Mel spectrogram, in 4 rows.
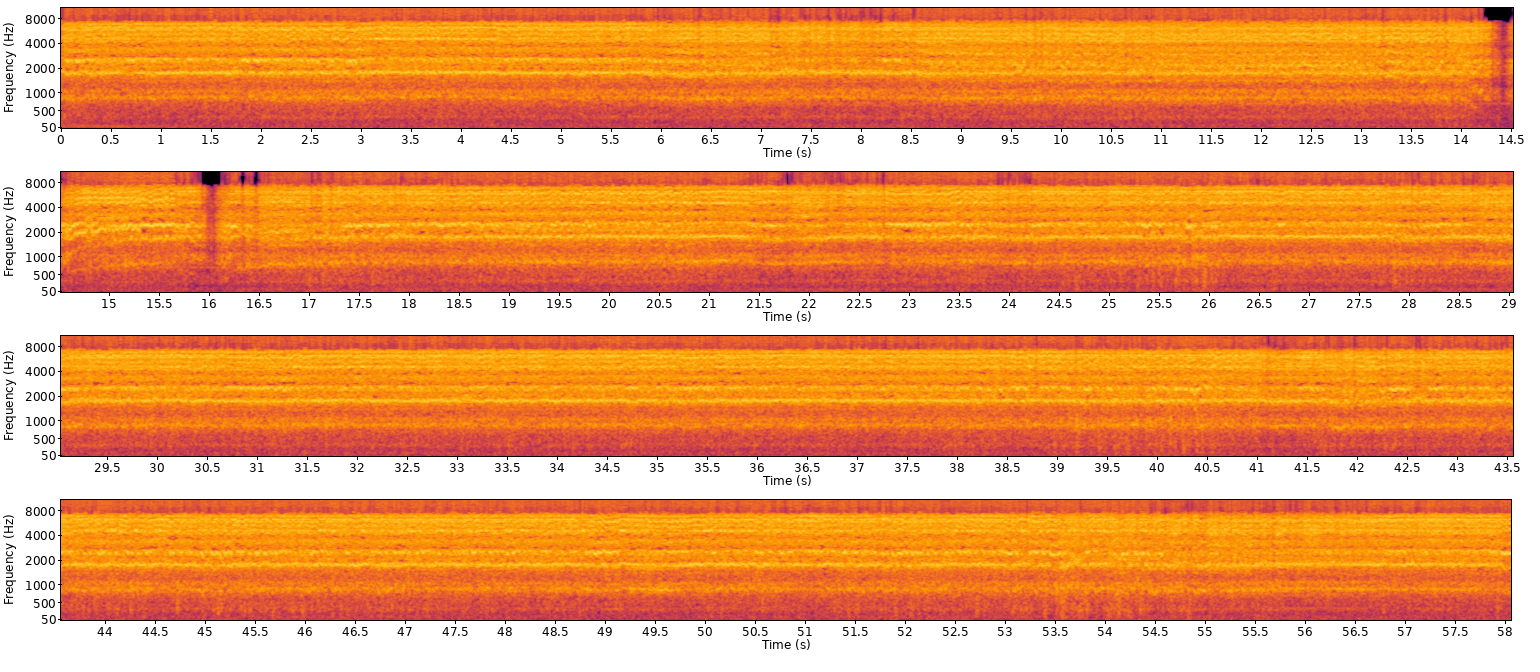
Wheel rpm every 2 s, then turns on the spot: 230, 220, 230, 220, 220, 210, 200, 140, 190, 210, 220, 220, 230, 230, 230, 230, 240, 230, 230, 230, 230, 230, 230, 230, 230, 230, 230, 230, 230.
none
